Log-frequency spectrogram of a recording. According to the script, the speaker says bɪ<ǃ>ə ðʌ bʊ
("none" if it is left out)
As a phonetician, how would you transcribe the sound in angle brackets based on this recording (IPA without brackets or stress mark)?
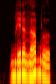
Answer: ɾ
